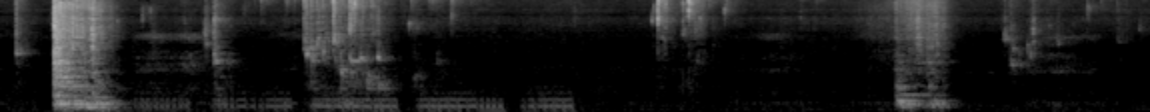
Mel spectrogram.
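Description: Thick palm oil sauce poured from a bowl into a pot of pounded cassava leaves, splashing and splatting wetly in several separate pours, the loudest about half a second in and another near six seconds.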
